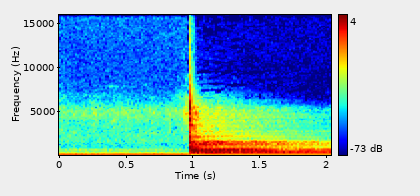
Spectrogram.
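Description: A large bell is struck with a wooden beam and booms deeply.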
